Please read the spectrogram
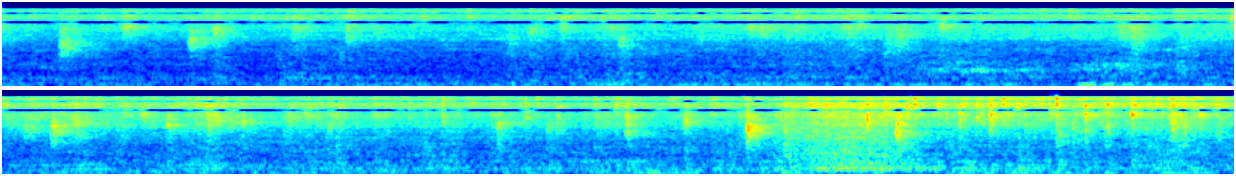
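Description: Shower running: a steady spray of water that grows louder near the end as the shower curtain is pulled open.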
